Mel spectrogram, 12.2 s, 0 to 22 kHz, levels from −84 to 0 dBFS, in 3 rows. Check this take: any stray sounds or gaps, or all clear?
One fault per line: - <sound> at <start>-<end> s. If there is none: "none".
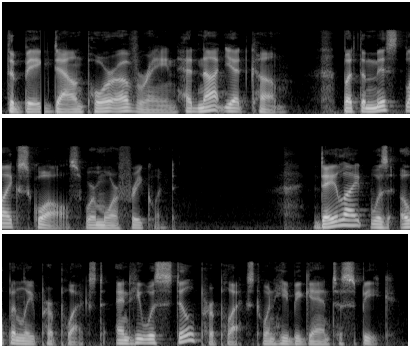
- dropout at 0.4-0.4 s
